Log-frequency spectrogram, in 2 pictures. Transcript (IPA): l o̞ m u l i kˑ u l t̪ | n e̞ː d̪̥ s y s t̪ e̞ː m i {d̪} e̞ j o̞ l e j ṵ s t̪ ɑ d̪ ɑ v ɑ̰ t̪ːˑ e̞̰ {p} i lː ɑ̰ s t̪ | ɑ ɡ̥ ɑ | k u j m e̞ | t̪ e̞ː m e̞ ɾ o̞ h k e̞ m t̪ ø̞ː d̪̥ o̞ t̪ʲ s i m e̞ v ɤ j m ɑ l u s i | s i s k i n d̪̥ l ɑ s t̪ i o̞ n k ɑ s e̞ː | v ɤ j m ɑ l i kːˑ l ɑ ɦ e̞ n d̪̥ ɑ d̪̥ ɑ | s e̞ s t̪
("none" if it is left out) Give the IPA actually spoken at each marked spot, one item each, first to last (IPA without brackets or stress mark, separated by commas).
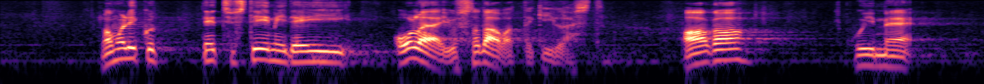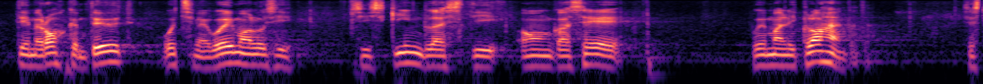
d̪, k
